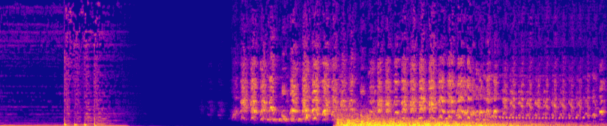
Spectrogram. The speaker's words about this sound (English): Kookaburra laugh and laugh and sing on, sing on, sing on.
